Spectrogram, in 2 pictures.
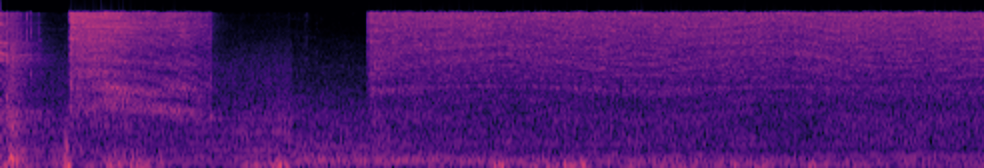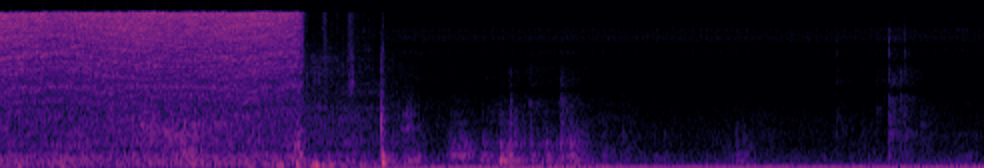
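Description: A pneumatic pull-rivet gun hisses in a short burst as it pulls a rivet. Then, about two seconds in, an aerosol can of self-etching primer sprays in a steady hiss for about six seconds and stops suddenly, leaving only a few faint ticks.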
